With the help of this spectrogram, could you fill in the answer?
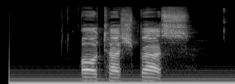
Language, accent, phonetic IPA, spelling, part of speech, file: Persian, Iran, [ʔɒː.t̪ʰæʃ.bæs], آتش‌بس, noun, Fa-آتش بس.ogg
- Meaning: ceasefire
